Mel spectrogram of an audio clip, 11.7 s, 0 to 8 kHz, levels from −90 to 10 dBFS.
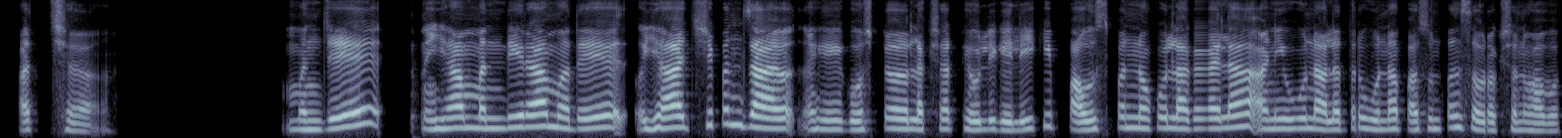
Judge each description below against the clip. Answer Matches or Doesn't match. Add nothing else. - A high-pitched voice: Matches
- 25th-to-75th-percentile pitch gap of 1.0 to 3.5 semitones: Matches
